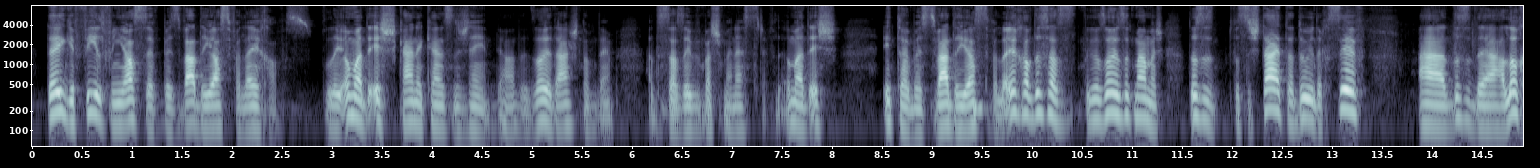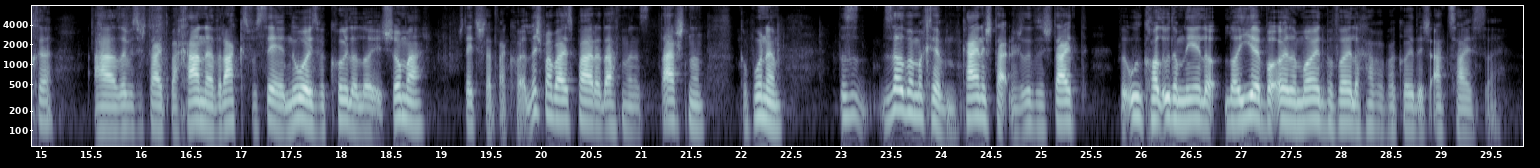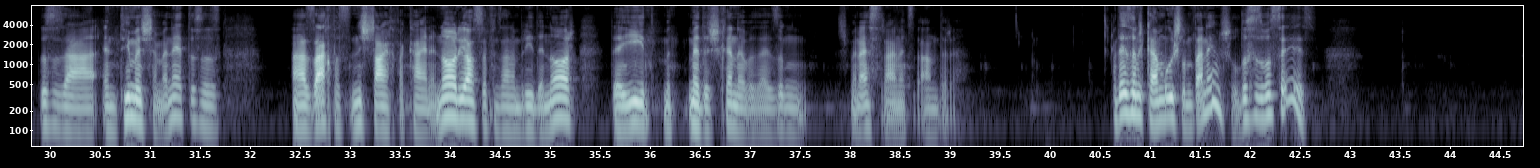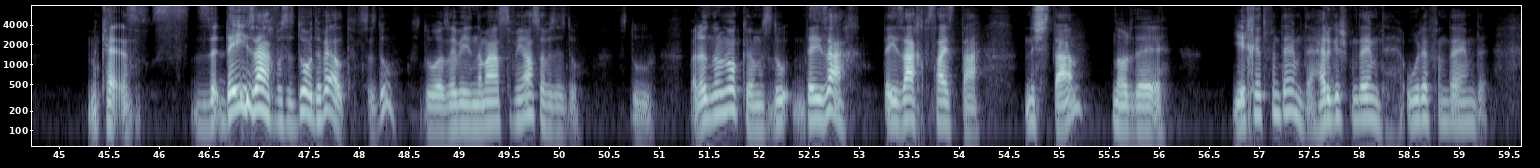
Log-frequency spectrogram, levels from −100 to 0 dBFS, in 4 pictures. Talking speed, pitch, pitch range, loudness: 200 wpm, 135 Hz, 120-155 Hz, -25 LUFS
